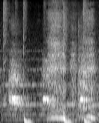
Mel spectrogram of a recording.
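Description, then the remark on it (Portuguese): A dog barks three times in a steady rhythm, each bark a short, harsh burst that drops in pitch, moderately loud, with no talking over it. “Realmente o cachorro tá empenhado aqui a latir.”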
